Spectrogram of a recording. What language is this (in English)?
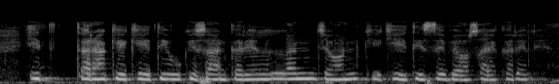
Bhojpuri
